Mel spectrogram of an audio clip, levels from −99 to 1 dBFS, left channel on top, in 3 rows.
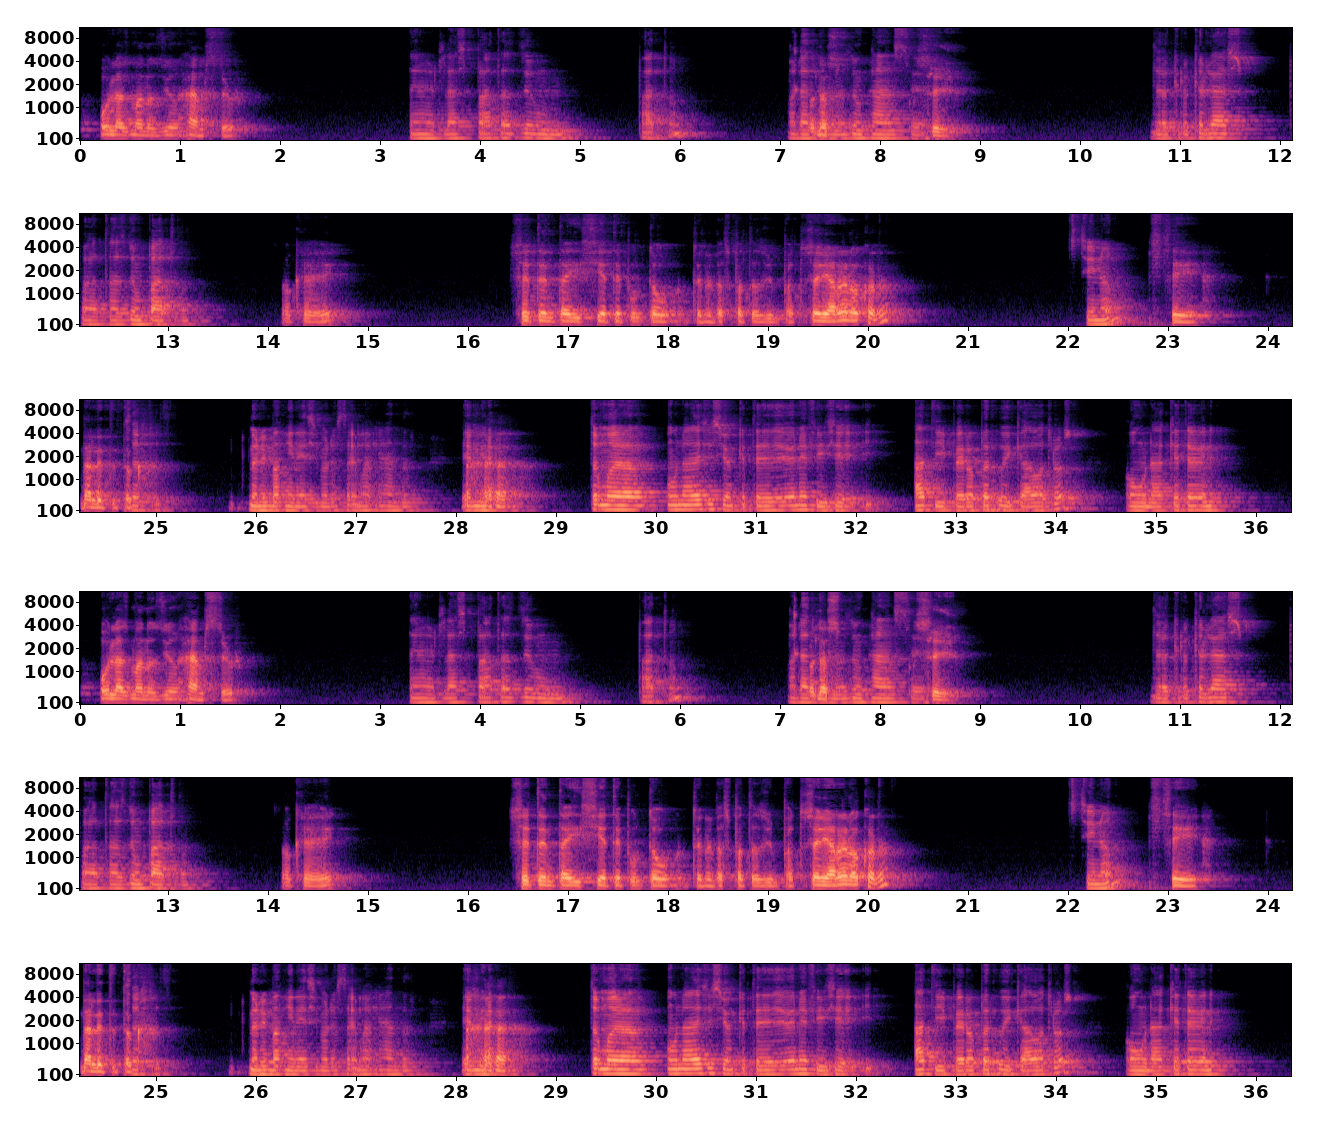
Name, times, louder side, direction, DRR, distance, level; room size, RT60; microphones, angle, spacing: voice 1, 0.2-1.6 7.3-7.6 8.4-8.8 14.1-14.7 16.4-20.2 23.0-23.4 24.2-25.0 28.1-28.6, right 2 dB, 60° right, 8 dB, 0.7 m, -23 dB
voice 2, 3.3-4.9 5.6-6.0 7.1-8.5 10.7-11.6 12.1-13.2 22.1-22.5 22.8-22.9 24.7-25.0 25.9-27.6 28.1-28.4 29.3-32.2 32.6-34.1 34.7-35.6, right 1 dB, 15° right, 2 dB, 1.9 m, -26 dB
27.0 x 13.5 x 3.2 m, 0.72 s
head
